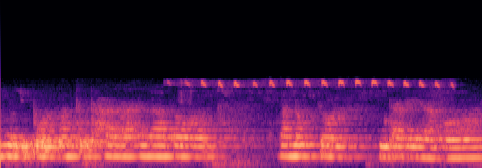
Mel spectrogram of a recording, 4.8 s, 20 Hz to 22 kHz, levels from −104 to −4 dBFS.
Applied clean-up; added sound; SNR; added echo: none; Chirp, tweet; 14 dB; reverberation time 0.9 s.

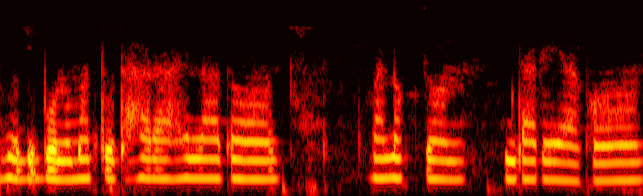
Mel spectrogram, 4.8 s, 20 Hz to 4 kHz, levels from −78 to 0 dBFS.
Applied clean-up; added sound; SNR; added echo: none; none; none; none.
